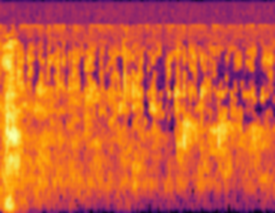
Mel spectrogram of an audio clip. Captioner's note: laughter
